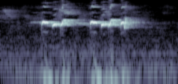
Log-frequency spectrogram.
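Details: Sooty-headed bulbul singing two bright, bubbly whistled phrases in quick succession, each a fast cluster of slurred notes rising and falling, loud and clear against a quiet backdrop.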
